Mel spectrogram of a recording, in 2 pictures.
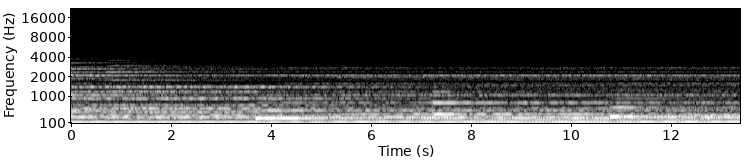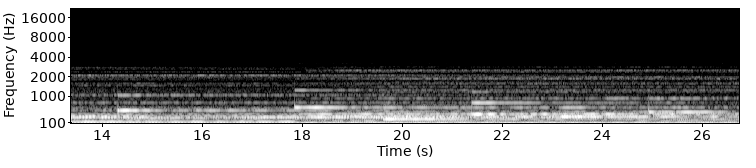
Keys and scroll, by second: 4.5 space, 10.7 space, 16.2 space, 18.4 space, 19.4 ctrl+c, 19.5 ctrl+v.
